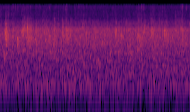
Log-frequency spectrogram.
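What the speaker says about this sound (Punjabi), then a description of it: "ਫਿਰ ਮੀਂਹ ਆ ਗਿਆ" Steady rain falls outdoors on a Punjab afternoon over standing paddy fields near a canal, a dense, continuous hiss of drops with no break and no voices.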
